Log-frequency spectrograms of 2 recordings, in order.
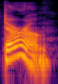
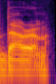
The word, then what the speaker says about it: Durham: how do you spell Durham DUI H a.m. of course I should know that but it's just one of those names that sounds quite different from the way you spell it it is confusing I've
